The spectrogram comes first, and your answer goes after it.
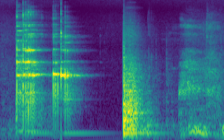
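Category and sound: household object, glasses clinking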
